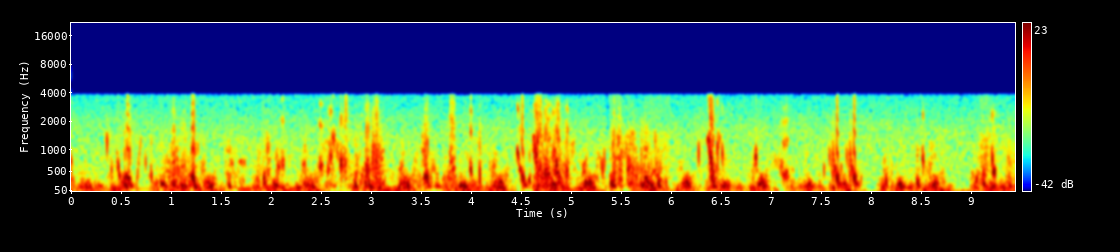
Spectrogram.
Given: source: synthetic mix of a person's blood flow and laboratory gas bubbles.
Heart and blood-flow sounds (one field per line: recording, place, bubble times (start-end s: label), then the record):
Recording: Doppler ultrasound of blood flow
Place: precordium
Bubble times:
0.00-0.02 s: bubbles
0.33-1.31 s: bubbles
1.53-1.76 s: bubbles
1.89-2.00 s: bubbles
2.03-2.15 s: bubbles
2.46-2.76 s: bubbles
2.80-3.16 s: bubbles
3.44-3.72 s: bubbles
3.77-3.87 s: bubbles
3.96-4.13 s: bubbles
4.42-5.05 s: bubbles
5.26-5.99 s: bubbles
6.25-6.54 s: bubbles
6.80-7.19 s: bubbles
7.50-7.91 s: bubbles
8.12-8.21 s: bubbles
8.43-8.65 s: bubbles
9.08-9.28 s: bubbles
9.33-9.45 s: bubbles
From the record:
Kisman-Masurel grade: 243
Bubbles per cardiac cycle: several, 3 to 8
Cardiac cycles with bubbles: 100%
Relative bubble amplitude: loud (0.450 to 0.775)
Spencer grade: 3 (all of the cardiac periods contain showers or single bubble signals, but not dominating or overriding the cardiac motion signals)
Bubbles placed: only in the low amplitude regions of the cardiac cycle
